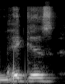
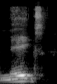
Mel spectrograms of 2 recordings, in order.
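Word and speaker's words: NAICS: code somebody pronounce it nis somebody pronounce it nakes however you however you pronounce it that's what it stands Right.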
